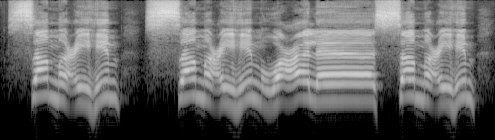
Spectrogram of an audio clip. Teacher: सीन पे सीटी लगाना ज़रूरी है, सीटी बजाना ज़रूरी है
